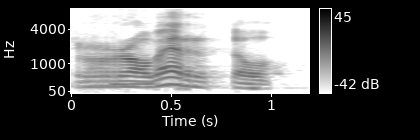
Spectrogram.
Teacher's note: It's spanish we roll the ARs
